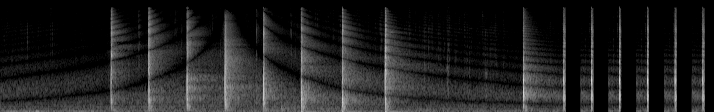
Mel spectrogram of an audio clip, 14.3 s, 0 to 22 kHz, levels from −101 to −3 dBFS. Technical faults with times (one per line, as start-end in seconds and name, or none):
0.00-14.29 channels drifting apart
11.30-14.29 stutter with silent gaps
